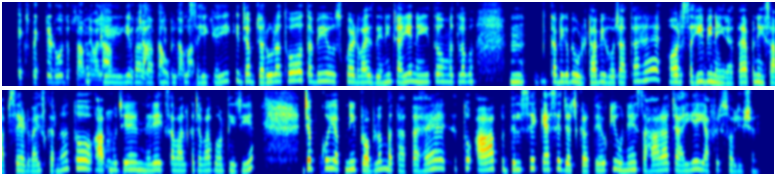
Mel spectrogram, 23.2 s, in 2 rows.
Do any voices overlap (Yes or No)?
Yes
